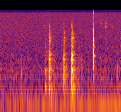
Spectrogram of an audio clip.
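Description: Victorinox bit wrench's metal shaft and plastic bit holder clicking together as the tool is handled and taken apart: four short clicks in the second half, the last the sharpest.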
